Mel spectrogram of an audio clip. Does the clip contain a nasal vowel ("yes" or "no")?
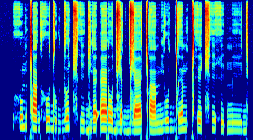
no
